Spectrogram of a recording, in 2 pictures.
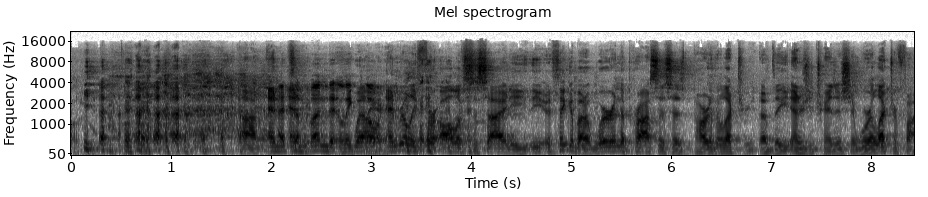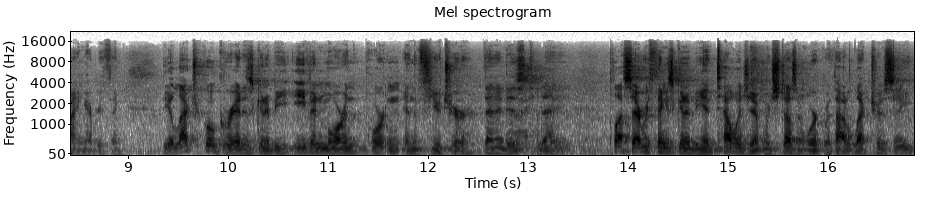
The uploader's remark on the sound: A Panel hosted by Energy Transition Finance. A panel at the office opening for Energy Transition Finance and Emerald Operating.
